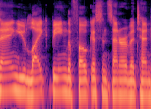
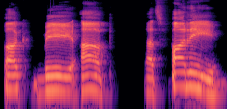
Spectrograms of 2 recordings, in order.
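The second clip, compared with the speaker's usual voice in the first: usual speaking voice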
